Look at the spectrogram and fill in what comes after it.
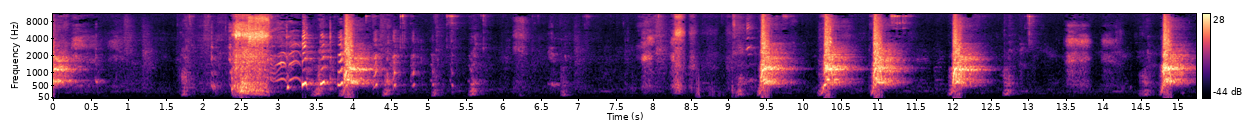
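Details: Pet corgi reacting to a corgi-shaped balloon, barking again and again: an early burst of noisy yaps, then a steady run of sharp, short barks roughly every second, with faint voices underneath.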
